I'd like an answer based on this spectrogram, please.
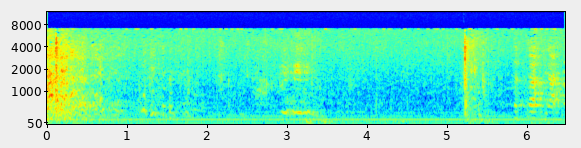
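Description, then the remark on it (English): A door in a house opens with a low, groaning creak and then a single sharp knock or thud, all over a steady low hum. “I could have sworn that door opened the other way.”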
